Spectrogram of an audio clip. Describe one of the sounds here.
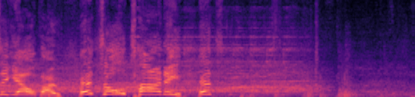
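A crowd cheers in a large hall.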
